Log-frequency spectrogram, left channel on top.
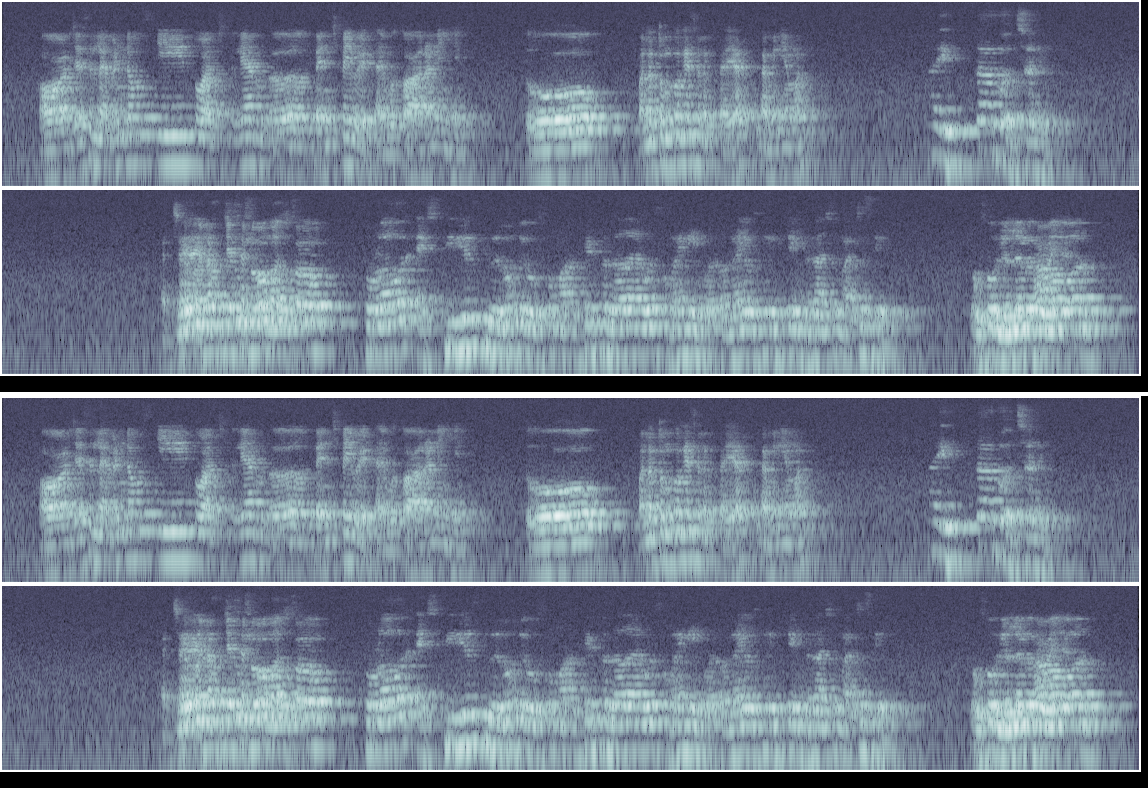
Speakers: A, on the left; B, in the centre.
A: और जैसे लेवेंडोव्स्की तो आजकल यार बेंच पे ही बैठा है वो तो आ रहा नहीं है तो मतलब तुमको कैसा लगता है यार लामिन यमाल
B: हाँ, इतना तो अच्छा नहीं
A: अच्छा
B: मेरे
A: मतलब
B: हिसाब से
A: जैसे
B: उसको
A: लोग
B: आ
A: उसको
B: उसको थोड़ा और एक्सपीरियंस की जरूरत है उसको मार्केट में ज्यादा आए हुए समय नहीं हुआ है और ना ही उसने इतने इंटरनेशनल मैचेस खेले तो उसको खेलने में थोड़ा
A: हाँ यार
B: और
